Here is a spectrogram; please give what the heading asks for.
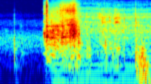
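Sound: car engine starting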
